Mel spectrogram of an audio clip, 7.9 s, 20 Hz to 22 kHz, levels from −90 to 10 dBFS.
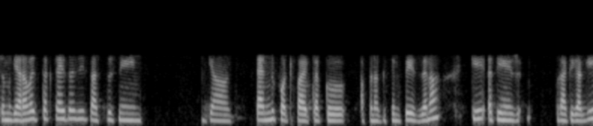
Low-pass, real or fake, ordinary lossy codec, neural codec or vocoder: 3.6 kHz; fake; none; codec, 16 kHz in and 24 kHz out, 1 kbps, XY-Tokenizer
